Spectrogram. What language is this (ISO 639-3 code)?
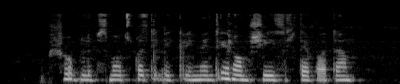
kat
